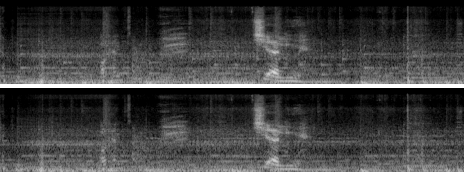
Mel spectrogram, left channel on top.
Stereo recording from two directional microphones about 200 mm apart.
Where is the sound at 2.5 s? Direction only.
15° left (ahead or behind).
